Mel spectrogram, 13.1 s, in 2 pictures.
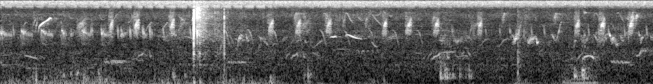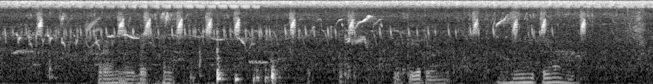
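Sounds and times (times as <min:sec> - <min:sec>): birds chirping and trilling: 0:00.0 - 0:13.0
sharp click: 0:01.9 - 0:02.5.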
